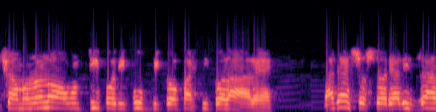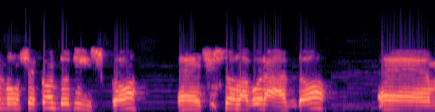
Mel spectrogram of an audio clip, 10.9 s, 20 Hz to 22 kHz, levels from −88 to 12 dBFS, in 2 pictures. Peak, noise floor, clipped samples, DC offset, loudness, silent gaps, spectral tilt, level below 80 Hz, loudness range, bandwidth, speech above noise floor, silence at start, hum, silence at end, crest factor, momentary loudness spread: -4 dBFS; -58 dBFS; under 0.1%; under 0.1%; -13 LUFS; none; -7.5 dB/octave; -62 dBFS; 1 LU; 5 kHz; 45 dB; 0 s; none; 0 s; 10 dB; 5 LU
